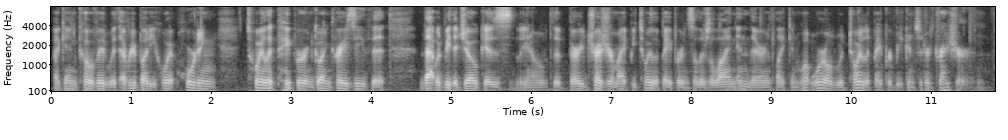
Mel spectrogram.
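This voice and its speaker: A man's voice: low voice, fairly quick, darkish tone. A man speaking casually as an interview guest, good-humoured, feeling his way through his phrases. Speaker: interview guest, writer and voice actor.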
